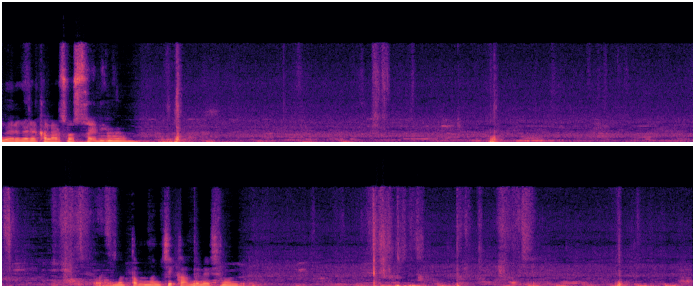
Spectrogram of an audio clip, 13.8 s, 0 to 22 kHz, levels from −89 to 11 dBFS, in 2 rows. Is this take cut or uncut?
uncut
